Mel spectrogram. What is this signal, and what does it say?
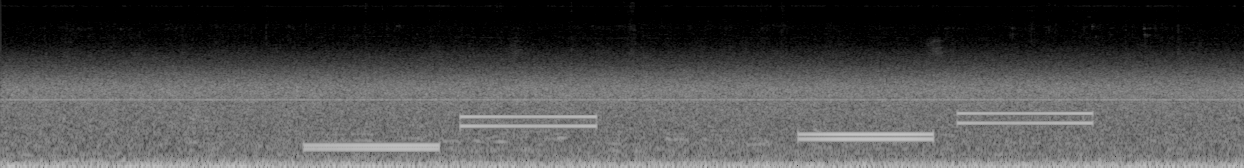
Aircraft SELCAL, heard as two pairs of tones, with radio static, fading and street noise. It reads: BD-MR GJ-PS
